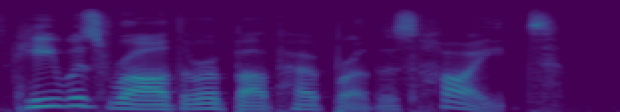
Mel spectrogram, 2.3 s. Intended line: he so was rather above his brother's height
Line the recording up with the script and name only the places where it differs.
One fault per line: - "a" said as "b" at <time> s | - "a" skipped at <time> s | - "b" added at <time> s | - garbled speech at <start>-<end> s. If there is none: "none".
- "so" skipped at 0.2 s
- "his" said as "her" at 1.0 s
